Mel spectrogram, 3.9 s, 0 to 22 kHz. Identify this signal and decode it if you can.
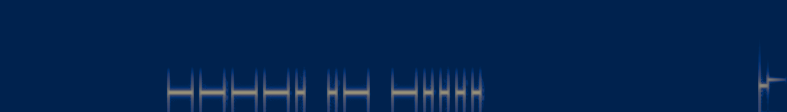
Morse code, heard as a keyed tone, about 30 wpm, 700 Hz. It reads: 9A6
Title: Callsign Prefixes for Top 100 DXCC - 30wpm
